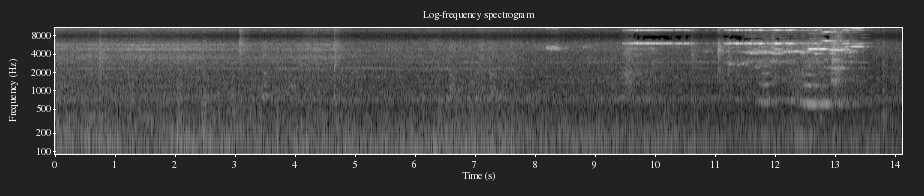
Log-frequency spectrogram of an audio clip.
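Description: A Nagano Electric Railway train heard from inside the passenger car: a steady low rumble of the train running, easing off after about eight seconds as it slows. High squealing from the wheels and brakes comes in over the last few seconds.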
